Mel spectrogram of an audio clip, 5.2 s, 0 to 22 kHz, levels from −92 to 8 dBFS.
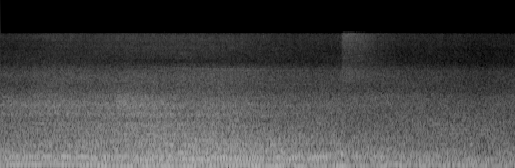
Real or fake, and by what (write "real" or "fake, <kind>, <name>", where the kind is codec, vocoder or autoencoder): real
